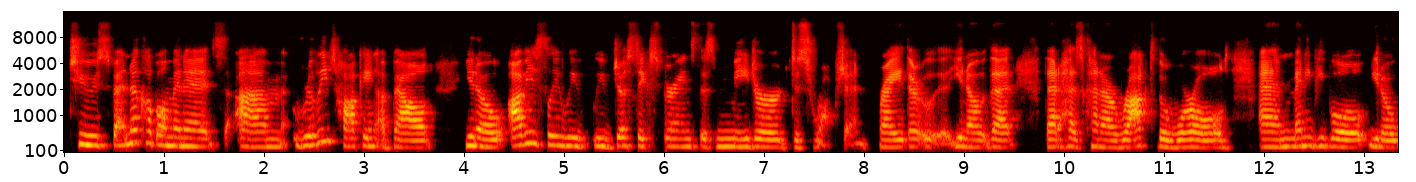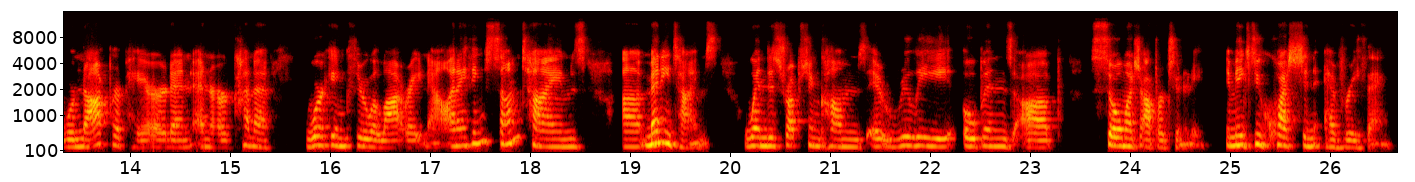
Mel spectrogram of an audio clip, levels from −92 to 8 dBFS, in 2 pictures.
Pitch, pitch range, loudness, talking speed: 205 Hz, 190-225 Hz, -31 LUFS, 165 wpm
